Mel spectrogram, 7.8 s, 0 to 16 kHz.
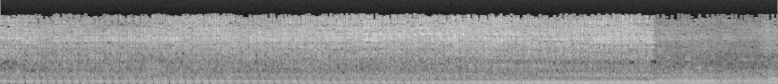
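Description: The cranes of the salvage vessel Veli Jože working as Yugoslav salvage men slowly lift one side of a wrecked 80-ton floating crane in a harbor: a steady, throbbing low engine drone with a rhythmic mechanical pulse that shifts pitch near the end, holding loud and even throughout with no voices.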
